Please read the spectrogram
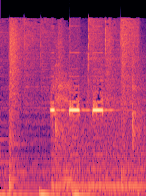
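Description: The tail of background music, then three short, high electronic beeps of one pitch in quick succession, over a steady low hum.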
